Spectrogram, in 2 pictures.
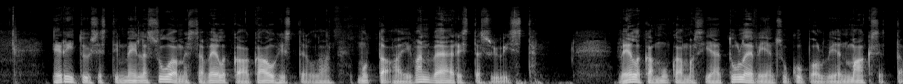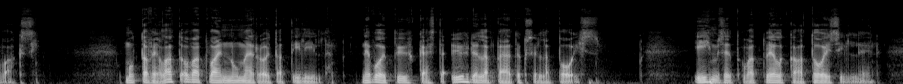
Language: Finnish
